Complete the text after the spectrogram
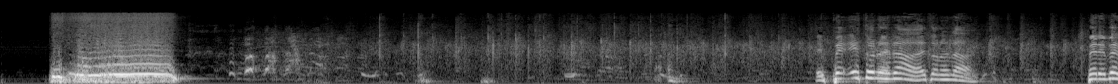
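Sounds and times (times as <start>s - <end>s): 
speech: 0.5s - 1.1s, 8.2s - 9.9s, 10.9s - 11.1s
person imitating an elephant's trumpet: 0.5s - 2.0s
laughter: 2.0s - 4.3s.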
